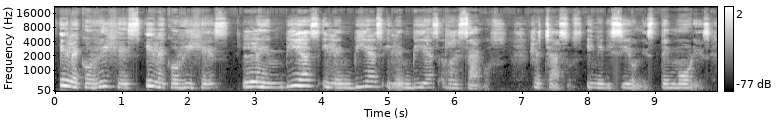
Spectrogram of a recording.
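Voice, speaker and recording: A middle-aged woman giving parenting advice in a slow, emphatic way. She repeats phrases and drops to a whisper to stress a point. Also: medium pitch, darkish tone. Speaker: parenting educator and channel host. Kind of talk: parenting advice talk to the camera.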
